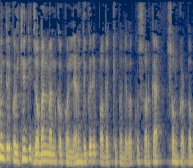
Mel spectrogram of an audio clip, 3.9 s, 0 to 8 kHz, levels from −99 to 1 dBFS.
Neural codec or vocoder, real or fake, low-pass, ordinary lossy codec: none; real; none; none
